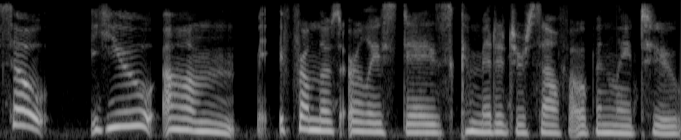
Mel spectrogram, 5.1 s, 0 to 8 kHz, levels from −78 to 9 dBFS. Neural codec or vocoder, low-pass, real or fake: none; 7.2 kHz; real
